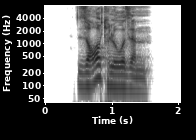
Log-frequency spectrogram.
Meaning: strong dative masculine/neuter singular of sorglos
- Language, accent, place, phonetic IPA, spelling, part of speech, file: German, Germany, Berlin, [ˈzɔʁkloːzm̩], sorglosem, adjective, De-sorglosem.ogg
